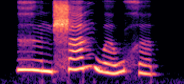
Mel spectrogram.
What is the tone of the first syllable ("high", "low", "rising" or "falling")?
low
